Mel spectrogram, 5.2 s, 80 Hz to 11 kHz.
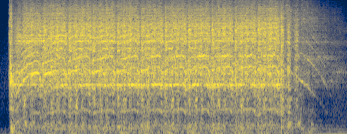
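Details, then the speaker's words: Old truck with 179,000 miles, last tagged 2005, during a compression test: steady, even cranking at about 3–4 beats a second with no weak strokes. The first reading is a strong 180 psi; compression is like new. "she might have 179 000 miles but she's got compression like she's brand new starting with a strong buck 80."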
